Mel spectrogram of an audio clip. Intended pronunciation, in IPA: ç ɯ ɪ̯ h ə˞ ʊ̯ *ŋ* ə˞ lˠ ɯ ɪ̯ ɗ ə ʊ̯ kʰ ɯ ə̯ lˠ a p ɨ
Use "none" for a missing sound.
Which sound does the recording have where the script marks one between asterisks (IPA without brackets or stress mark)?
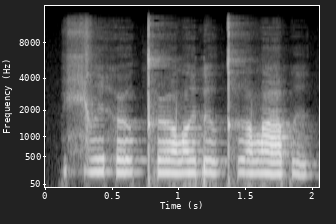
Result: kʰ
